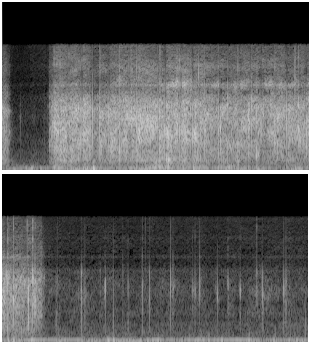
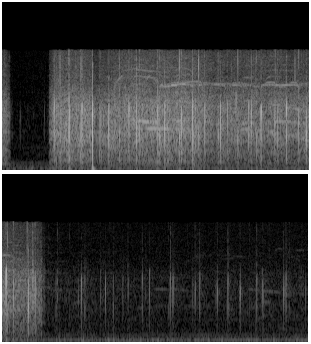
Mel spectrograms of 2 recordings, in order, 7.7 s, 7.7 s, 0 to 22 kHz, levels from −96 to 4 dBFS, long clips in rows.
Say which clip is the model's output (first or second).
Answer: first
